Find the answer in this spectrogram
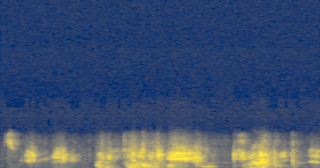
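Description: A Rottweiler gives rough, throaty barks and whining grumbles in uneven bursts.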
